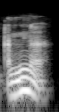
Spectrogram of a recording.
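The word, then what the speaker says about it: أنّ: kedua nah ini apa kalau Inna itu dengan membaca kasrh ya hamzahnya Kalau Anna itu membaca fathah hamzahnya dibacanya Anna Anna nah ini perbedaan Inna dan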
